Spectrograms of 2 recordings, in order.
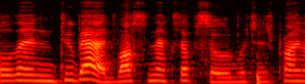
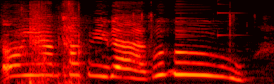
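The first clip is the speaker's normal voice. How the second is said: put-on enthusiasm, forced energy, pitched very high; 12 semitones higher than usual. Talking to a microphone, showing how they try to sound: forced energetic tone. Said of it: "I'm trying to be energetic".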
